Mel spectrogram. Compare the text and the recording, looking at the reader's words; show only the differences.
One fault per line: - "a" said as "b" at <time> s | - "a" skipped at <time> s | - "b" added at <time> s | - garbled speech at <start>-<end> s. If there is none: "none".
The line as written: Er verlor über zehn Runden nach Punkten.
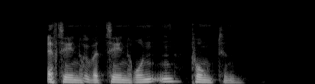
- "verlor" said as "zehn" at 0.5 s
- "nach" skipped at 1.8 s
